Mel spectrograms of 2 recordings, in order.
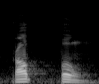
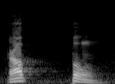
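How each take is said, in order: Both takes have the same delivery.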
